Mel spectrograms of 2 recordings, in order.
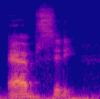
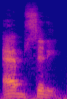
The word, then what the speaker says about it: Abcde: name, which is pronounced Abcity. The pronunciation, it's in quotes, is capital A, lowercase b, dash city. So, Abcity. So the kid's name is ABCDE, but it's pronounced Abcity.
